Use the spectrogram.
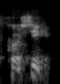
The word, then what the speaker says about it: cosecant: is abbreviated c-o-t again when you read those letters csc you don't pretend for to pronounce that you pronounce that as cosecant what you are familiar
